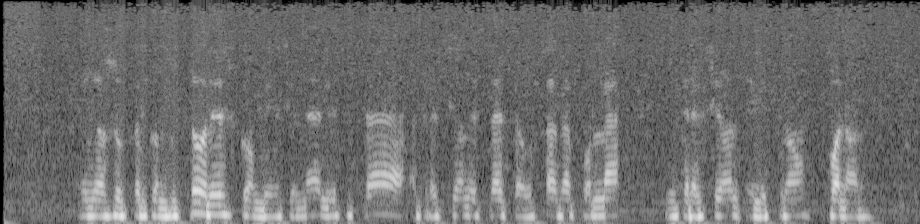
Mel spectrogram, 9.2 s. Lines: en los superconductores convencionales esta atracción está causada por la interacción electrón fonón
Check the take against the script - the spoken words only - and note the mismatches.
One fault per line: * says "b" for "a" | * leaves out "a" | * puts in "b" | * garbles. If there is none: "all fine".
all fine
